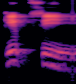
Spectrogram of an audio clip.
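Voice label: "gipsi", Malay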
